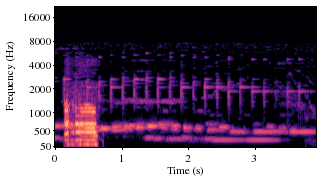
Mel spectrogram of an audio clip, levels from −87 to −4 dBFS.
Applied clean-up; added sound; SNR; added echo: classical method Wiener filter.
